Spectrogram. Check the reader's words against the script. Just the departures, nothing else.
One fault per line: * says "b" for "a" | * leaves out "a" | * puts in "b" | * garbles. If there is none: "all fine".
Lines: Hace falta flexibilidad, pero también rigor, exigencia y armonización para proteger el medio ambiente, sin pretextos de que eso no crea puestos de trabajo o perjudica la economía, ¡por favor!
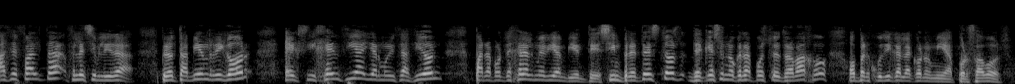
all fine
